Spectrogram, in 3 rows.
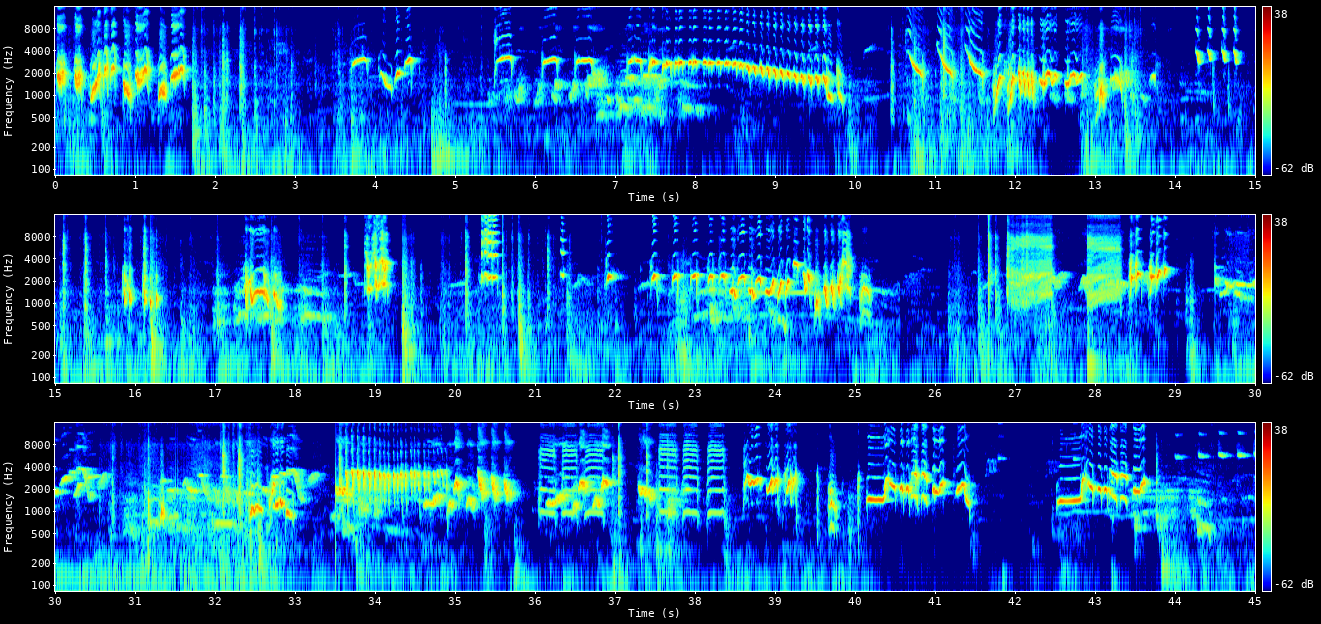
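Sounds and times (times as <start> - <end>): bird clicking and rasping notes: 14.4 - 19.2, 26.5 - 29.0
bird singing whistled song: 40.1 - 41.5, 42.4 - 43.8.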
